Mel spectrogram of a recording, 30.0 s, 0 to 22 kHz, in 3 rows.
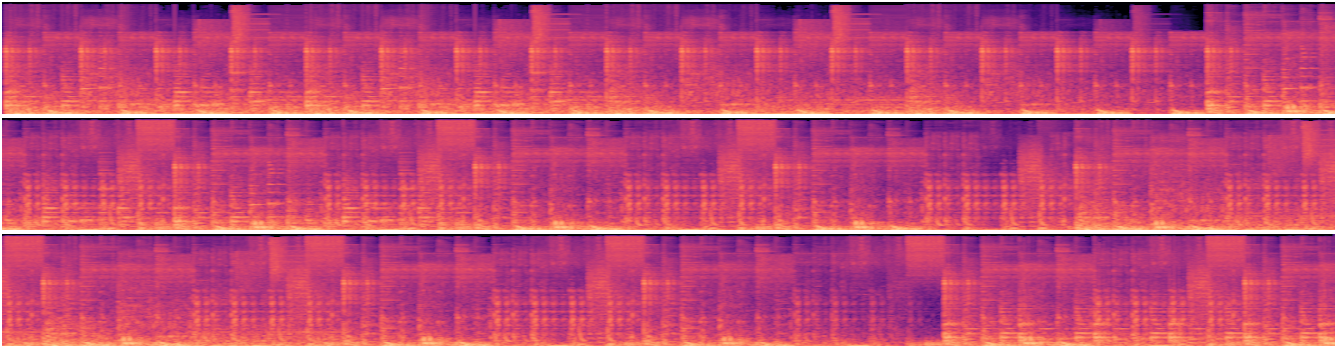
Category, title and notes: Music > Multiple instruments
Short Track #3588 (Industraumatic)
Ambient, Cyberpunk, Games, Horror, Industrial, Noise, Sci-fi, Soundtrack, Underground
